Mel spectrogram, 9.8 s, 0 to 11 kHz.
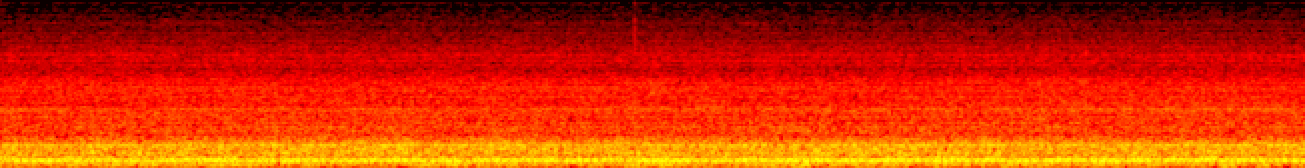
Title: VW Polo TSI 1.2 misfire and low RPM engine vibration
